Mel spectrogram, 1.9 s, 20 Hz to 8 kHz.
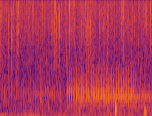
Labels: {"label": "biophony, croak", "recorder": "SoundTrap 500"}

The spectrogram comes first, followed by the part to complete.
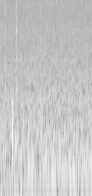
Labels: {"label": "ambient", "recorder": "HydroMoth"}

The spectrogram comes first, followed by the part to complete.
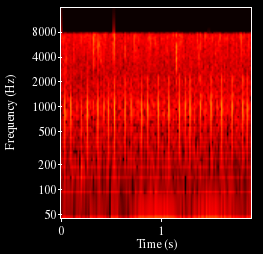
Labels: {"label": "biophony, rattle", "recorder": "SoundTrap 500"}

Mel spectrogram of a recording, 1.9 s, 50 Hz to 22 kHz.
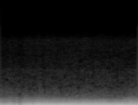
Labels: {"label": "anthrophony, boat engine", "recorder": "SoundTrap 300"}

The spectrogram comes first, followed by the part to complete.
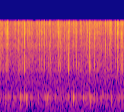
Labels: {"label": "ambient", "recorder": "HydroMoth"}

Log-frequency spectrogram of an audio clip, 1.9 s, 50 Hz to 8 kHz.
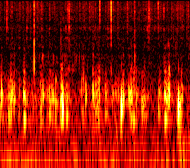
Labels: {"label": "biophony, sea urchins (Echinidae)", "recorder": "SoundTrap 600 or HydroMoth"}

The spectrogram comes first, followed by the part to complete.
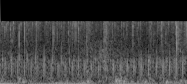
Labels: {"label": "biophony, rattle", "recorder": "SoundTrap 500"}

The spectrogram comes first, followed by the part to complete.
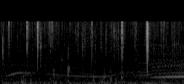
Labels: {"label": "biophony", "recorder": "SoundTrap 300"}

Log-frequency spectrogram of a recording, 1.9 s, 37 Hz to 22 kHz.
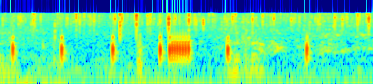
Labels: {"label": "biophony, knock croak", "recorder": "SoundTrap 300"}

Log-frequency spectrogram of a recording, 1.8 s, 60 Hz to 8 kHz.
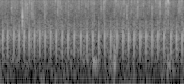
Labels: {"label": "biophony, rattle", "recorder": "SoundTrap 500"}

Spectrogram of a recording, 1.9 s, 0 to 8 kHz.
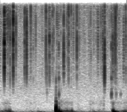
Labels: {"label": "biophony, double pulse", "recorder": "SoundTrap 300"}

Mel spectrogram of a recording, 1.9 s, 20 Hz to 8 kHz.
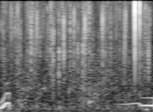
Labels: {"label": "biophony, cascading saw", "recorder": "SoundTrap 600 or HydroMoth"}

